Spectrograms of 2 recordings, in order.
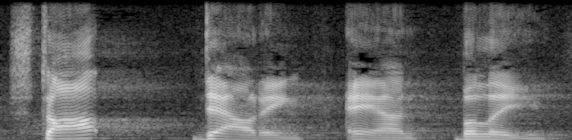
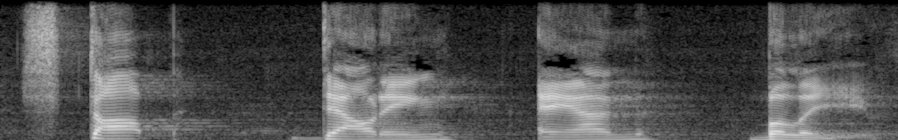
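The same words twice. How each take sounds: First: Preacher repeats the word for today; emphatic. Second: Each word set apart by pauses; preacher drawing out stop doubting and believe; slow emphatic. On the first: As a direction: stress on believe, falling. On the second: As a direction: spell it out word by word, falling to the end. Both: Shown as a demonstration. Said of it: "That's the word for today".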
